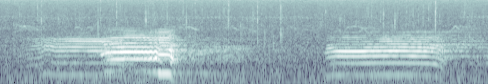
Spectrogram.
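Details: Bulls calling in the rain on the Patagonian plain, Tierra del Fuego, Argentina: two long, steady, strongly harmonic moos, the first ending in a rough break, separated by a short pause.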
